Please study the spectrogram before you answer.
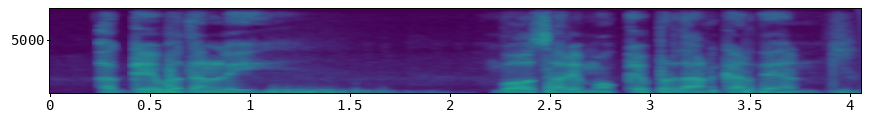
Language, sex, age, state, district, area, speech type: Punjabi, male, 30-45, Punjab, Bathinda, rural, spontaneous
